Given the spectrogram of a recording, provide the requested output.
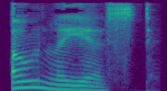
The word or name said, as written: onliest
